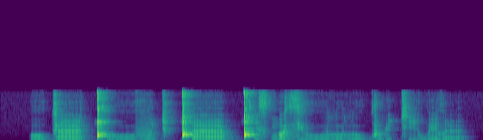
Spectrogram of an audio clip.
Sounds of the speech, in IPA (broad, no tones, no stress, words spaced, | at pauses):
oɡæː ǃʼuːvoc ǃʼæːbǃʼisnɒ zʲuːlu lu ɡuɽi ciwelæ̰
